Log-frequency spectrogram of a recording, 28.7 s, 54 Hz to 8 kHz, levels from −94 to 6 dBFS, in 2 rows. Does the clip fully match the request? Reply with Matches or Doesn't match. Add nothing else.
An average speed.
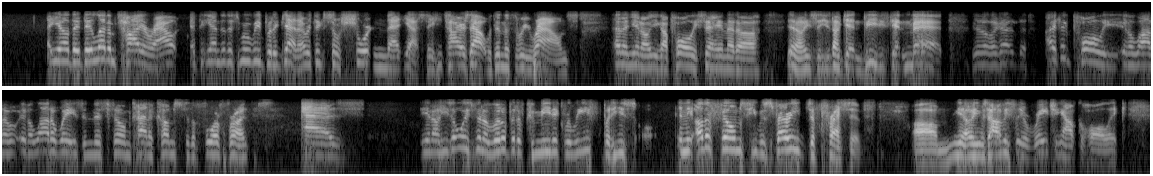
Doesn't match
